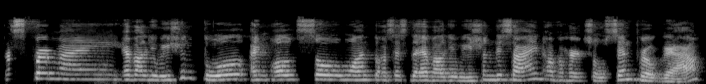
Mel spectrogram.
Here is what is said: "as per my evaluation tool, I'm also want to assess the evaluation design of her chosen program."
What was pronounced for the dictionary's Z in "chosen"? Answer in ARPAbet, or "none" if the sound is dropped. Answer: S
